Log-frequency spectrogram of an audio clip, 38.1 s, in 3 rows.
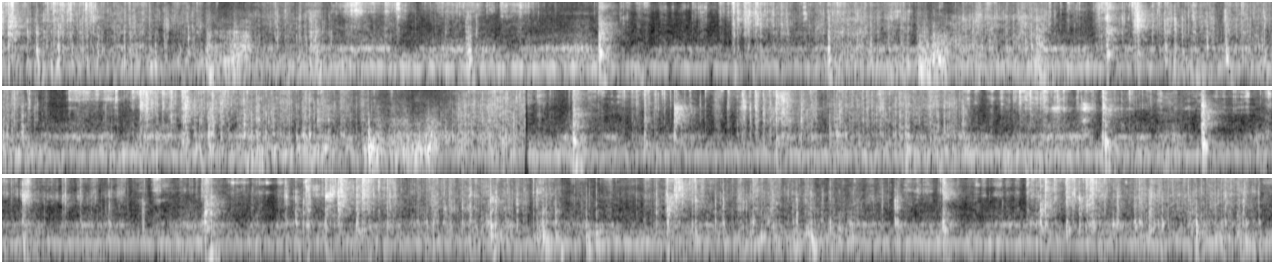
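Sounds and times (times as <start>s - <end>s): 
gym chalk blocks crushed: 0.0s - 38.0s.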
